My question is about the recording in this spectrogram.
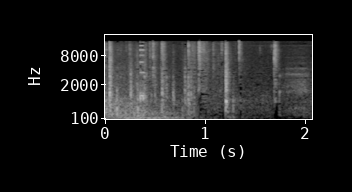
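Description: Ignition key clicking and jangling as a 2008 Subaru Liberty is switched off; the engine's low idle hum stops about a second in.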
